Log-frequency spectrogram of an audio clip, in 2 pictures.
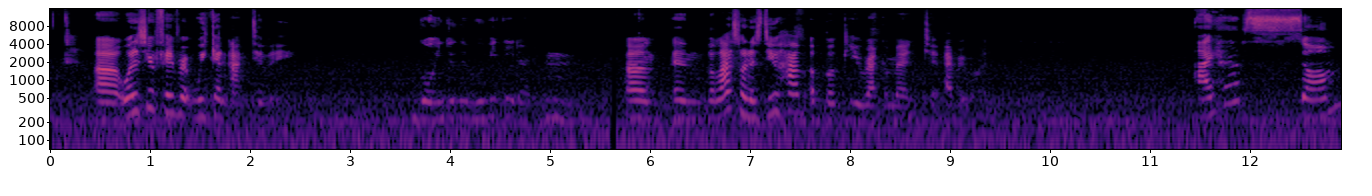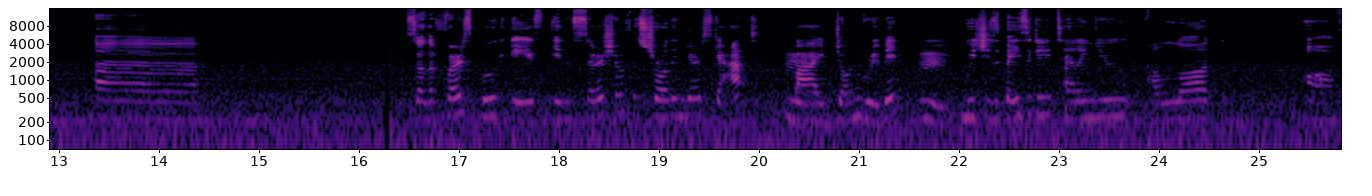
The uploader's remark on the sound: Apologies for the imperfect audio and background noise, this conversation was recorded outdoors!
